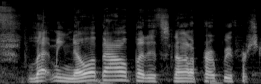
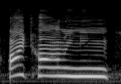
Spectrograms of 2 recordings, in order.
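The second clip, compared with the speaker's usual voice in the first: squeaky cute greeting; 8 semitones higher, 5 dB louder than usual. Real, not acted. Squealy greeting to chat members.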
